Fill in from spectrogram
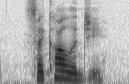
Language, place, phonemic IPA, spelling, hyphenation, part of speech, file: English, California, /saɪˈkɑ.lə.d͡ʒi/, psychology, psy‧chol‧o‧gy, noun, En-us-psychology.ogg
- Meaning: 1. The study of the human mind 2. The study of human or animal behavior 3. The study of the soul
